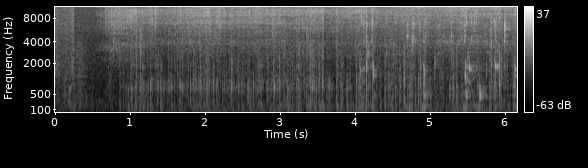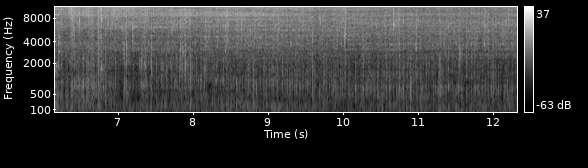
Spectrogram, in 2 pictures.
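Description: Water sprays from a handheld shower head onto hair.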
